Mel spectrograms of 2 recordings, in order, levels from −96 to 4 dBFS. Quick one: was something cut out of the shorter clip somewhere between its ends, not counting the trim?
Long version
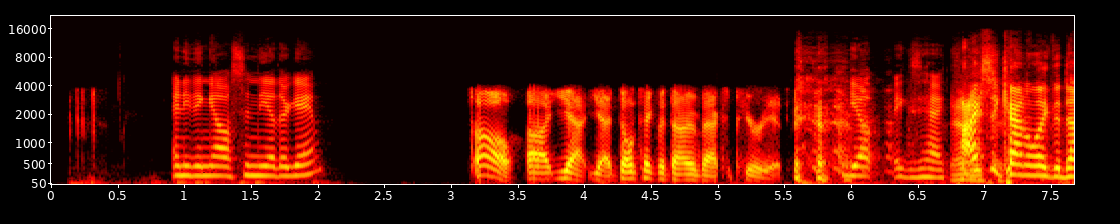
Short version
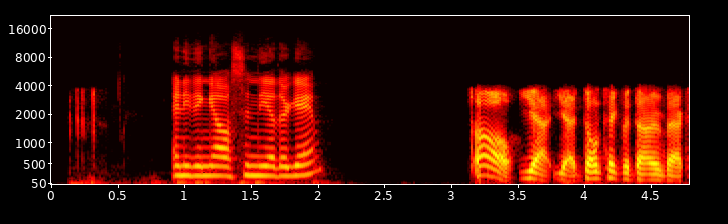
yes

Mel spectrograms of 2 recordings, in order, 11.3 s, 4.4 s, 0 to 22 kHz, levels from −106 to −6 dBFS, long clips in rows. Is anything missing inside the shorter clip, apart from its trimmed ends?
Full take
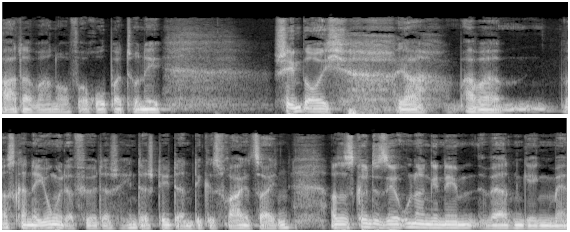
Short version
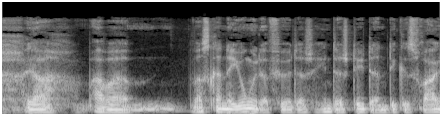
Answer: no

